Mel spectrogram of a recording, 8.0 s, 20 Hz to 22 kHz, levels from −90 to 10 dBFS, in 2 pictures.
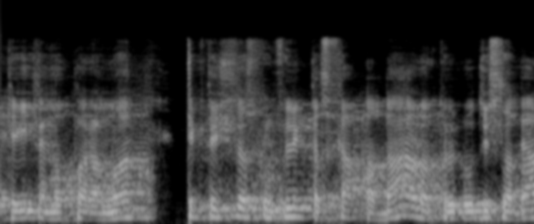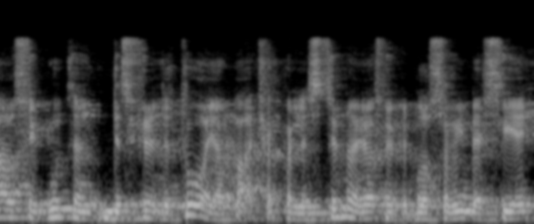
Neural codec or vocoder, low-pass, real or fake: codec, 44.1 kHz, 3.4 kbps, Pupu-Codec; 10.8 kHz; fake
